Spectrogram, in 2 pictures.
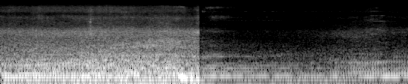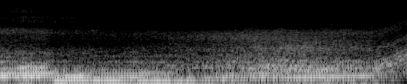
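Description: Motorcycle engines and street traffic running close by. The sound is loud for the first few seconds, then cuts suddenly to a quieter, steady engine hum.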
